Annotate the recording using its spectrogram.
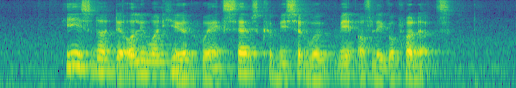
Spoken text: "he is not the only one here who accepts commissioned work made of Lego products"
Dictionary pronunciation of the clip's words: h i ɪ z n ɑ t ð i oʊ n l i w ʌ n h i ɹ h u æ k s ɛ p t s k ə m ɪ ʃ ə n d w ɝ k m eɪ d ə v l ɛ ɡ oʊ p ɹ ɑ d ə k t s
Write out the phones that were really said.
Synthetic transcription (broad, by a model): h i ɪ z n ɑ t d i oʊ n l i w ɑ n h i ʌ h u æ k s ɛ p t s k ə m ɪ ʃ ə n w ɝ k m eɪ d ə f l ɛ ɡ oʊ p ɹ ɑ d ə k t s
